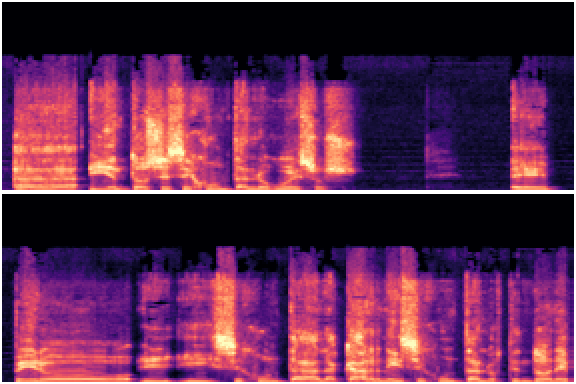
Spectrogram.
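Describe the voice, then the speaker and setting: A man hosting a radio interview with a Uruguayan Spanish accent, asking long, wandering questions. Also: medium pitch. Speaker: radio host.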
